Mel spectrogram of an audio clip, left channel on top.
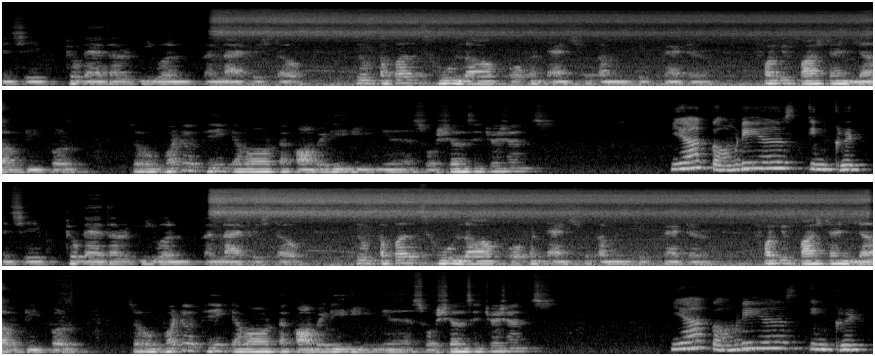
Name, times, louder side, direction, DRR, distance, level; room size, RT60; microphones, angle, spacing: voice 1, 0.0-3.0 3.5-7.1 7.5-9.5 10.0-14.2, equal, 35° right, 1.5 m, -21 dB
sound 1, 2.1-8.7, right 5 dB, 85° right, 2.6 m, -30 dB
voice 2, 15.4-17.2, left 2 dB, 55° left, 1.8 m, -21 dB
8.1 x 7.5 x 6.5 m
head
